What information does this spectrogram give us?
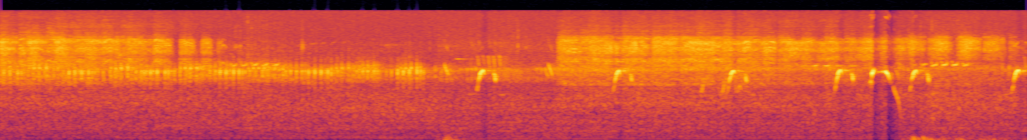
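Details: Striated pardalotes at a nest in a shed roof, entering and leaving, give short, sharp arched chip notes, singly and in quick pairs over the last six seconds, above a steady high insect drone.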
